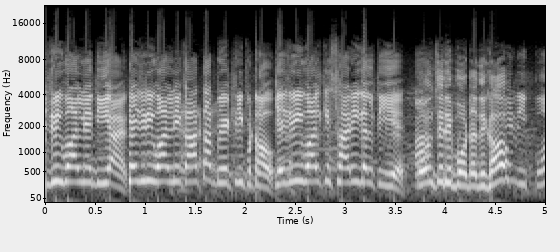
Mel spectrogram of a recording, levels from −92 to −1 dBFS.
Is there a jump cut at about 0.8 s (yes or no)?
yes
